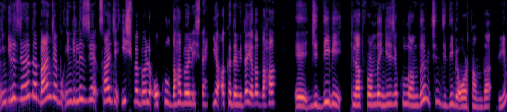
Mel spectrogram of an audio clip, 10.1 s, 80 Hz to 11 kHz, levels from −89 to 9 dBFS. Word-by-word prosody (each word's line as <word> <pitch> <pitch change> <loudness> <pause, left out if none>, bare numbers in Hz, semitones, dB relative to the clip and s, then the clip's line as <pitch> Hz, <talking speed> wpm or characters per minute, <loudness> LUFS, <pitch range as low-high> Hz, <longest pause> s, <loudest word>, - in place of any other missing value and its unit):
İngilizcede 375 +6 -2
de 435 -1 +1
bence 395 +3 +5
bu 270 - -9
İngilizce 335 +3 -3
sadece 335 0 +1
iş 330 +3 -1
ve, 310 -2 +1
böyle, 290 0 +1
okul 315 - -1
daha, 275 +3 +1
böyle, 270 -1 +4
işte, 255 -1 -6 0.2
ya 290 - 0
akademide 265 -1 +1
ya 270 -3 +2
da 265 -2 0
daha, 280 +4 +1 0.4
eee, 425 - +3
ciddi 245 +7 0
bir 260 +6 -3 0.2
platformda 240 +1 +3
İngilizce 250 +2 -4
kullandığım 260 +5 -2
için 315 -2 -8
ciddi 235 +1 -8
bir - - +3
ortamda 200 0 -1
diyeyim. 230 - -8
275 Hz, 170 wpm, -29 LUFS, 245-335 Hz, 0.4 s, bence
